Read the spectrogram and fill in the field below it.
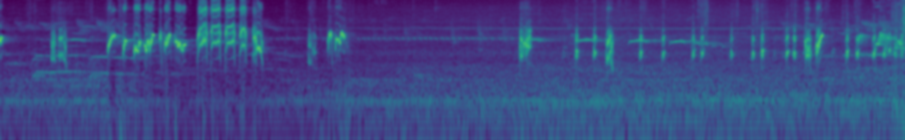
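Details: Red-whiskered bulbul song played to teach caged birds in Thailand: a dense flurry of cheerful warbled notes, a lull with a steady thin tone, then a series of separate clipped chirps and short whistles.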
